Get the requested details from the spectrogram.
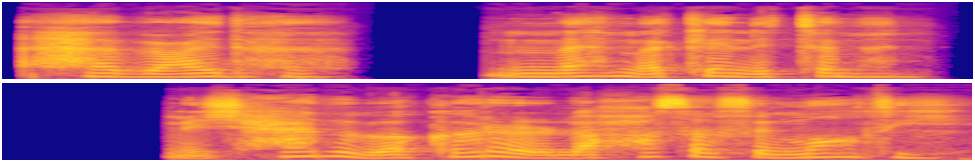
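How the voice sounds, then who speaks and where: A woman putting on a cold, protective mafia boss who speaks in a lowered, clipped Egyptian voice. His tone stays curt and firm, a little husky and quick. He sounds like a drama recap's stern gangster. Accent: Egyptian Arabic.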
